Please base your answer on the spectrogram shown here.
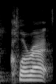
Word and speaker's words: claret: be kind of confusing because there's chlorette c-l-a-r-e-t which is that style of wine but this is Clara a grape c-l-a-i-r-e-t-t-e and they have like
